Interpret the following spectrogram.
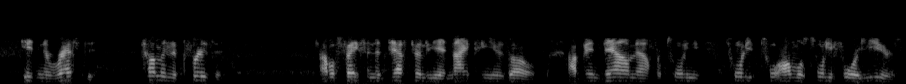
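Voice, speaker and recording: A man speaks at a high pitch with fairly even intonation. His loudness swings widely, and he pauses long and often. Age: 30s. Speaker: prison inmate. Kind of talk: personal life story told to camera.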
